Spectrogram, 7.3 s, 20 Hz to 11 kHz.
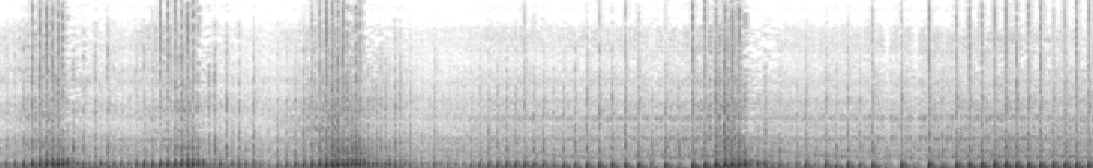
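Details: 1993 Yamaha XT 600 E (3TB) enduro, first run after sitting about 12 years, no headers fitted: loud open single thumping evenly with crisp throttle blips rising and falling cleanly; runs strong, just very noisy.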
